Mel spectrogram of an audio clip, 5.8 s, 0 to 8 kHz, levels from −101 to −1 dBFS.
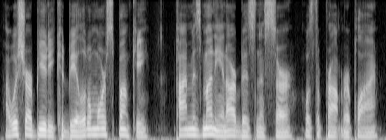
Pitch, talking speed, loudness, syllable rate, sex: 105 Hz, 215 wpm, -18 LUFS, 5.6 syllables/s, male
